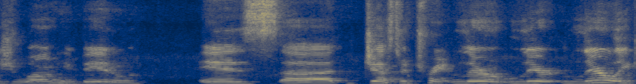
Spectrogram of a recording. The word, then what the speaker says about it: João: say it, and because he goes for João, which has the A very open. Now, no, it's João. You go down with your A, as if you were rapping.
